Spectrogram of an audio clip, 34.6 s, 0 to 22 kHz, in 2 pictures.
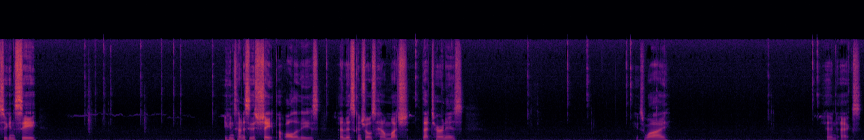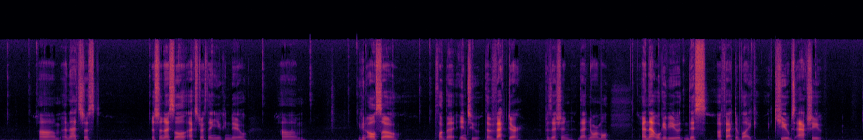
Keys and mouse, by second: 2.5 middle click, 2.7 middle click, 3.3 middle click, 6.8-8.6 drag, 9.2 middle click, 11.6 click, 12.8 click, 16.5 click, 17.4-17.8 middle drag, 21.2 click, 22.9-23.8 drag.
